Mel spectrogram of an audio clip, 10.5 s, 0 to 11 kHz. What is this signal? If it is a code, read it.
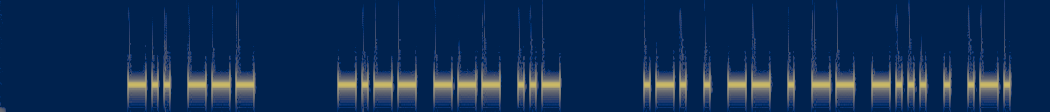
Morse code, heard as a keyed tone, about 20 wpm, 700 Hz. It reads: DO YOU REMEMBER
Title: 2x Word-Spacing - Sentences from Top 400 Words - 20wpm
